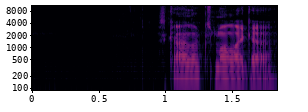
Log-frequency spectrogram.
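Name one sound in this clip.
A young man speaks loudly and close into a microphone.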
